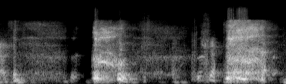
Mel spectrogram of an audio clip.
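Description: A person coughs hard from an air bubble stuck in the throat, making a few loud, rough bursts of coughing and throat clearing in quick succession.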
